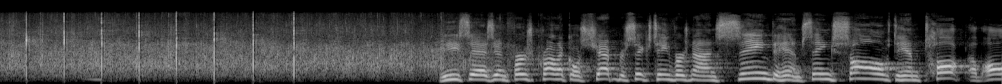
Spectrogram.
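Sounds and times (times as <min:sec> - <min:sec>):
audience applause: 0:00.0 - 0:05.4
speech: 0:04.4 - 0:10.0.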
